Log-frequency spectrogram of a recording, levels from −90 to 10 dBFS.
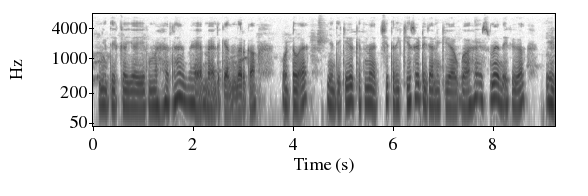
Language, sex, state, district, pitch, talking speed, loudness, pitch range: Hindi, male, Uttar Pradesh, Jalaun, 120 Hz, 155 wpm, -19 LUFS, 115-140 Hz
